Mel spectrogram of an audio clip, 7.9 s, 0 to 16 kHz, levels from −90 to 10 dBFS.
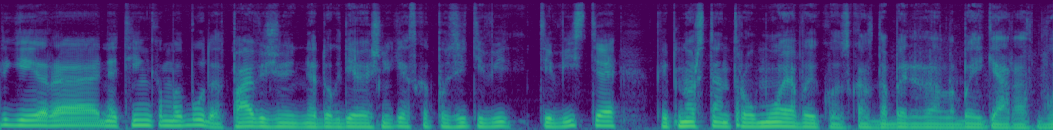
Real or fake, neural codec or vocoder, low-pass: real; none; 14.4 kHz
